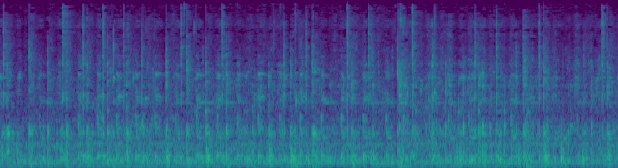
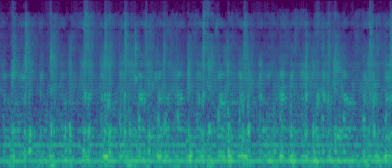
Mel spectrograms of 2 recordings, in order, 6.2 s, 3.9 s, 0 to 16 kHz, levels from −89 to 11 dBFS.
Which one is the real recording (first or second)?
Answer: first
